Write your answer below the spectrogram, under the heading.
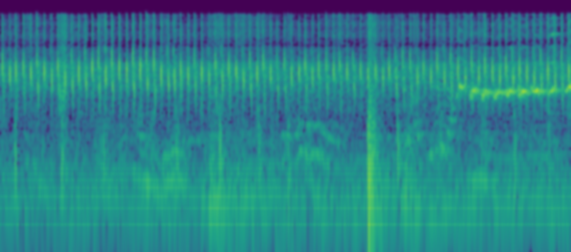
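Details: Bar-winged prinia in a long, rough-voiced ngebren bout: a steady run of harsh, high clicking notes, roughly two per second, unbroken for the whole stretch, with a thin whistled phrase from another bird near the end.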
